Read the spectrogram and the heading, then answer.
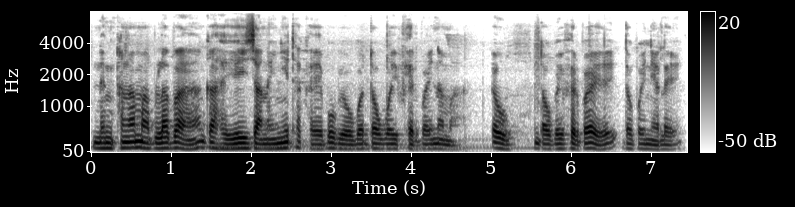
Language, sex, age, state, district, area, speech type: Bodo, male, 18-30, Assam, Udalguri, urban, spontaneous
